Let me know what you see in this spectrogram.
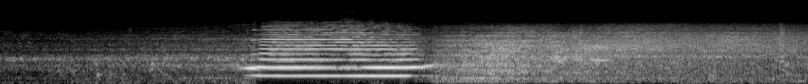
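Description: An approaching electric freight locomotive sounds its horn in one long, loud blast about two and a half seconds in. The train then passes close by, with the steady noise of the locomotives and covered goods wagons running over the rails.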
